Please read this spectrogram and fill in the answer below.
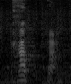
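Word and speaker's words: かっぱ: So kappa is ka and pa with a small su, which is like a curvy line. But the small version of the su basically combines the first syllable and the second syllable. So instead of saying ka pa, you say kappa.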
